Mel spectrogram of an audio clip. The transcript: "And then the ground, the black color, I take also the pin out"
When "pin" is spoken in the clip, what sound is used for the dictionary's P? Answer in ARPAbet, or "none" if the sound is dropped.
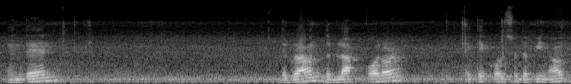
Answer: F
